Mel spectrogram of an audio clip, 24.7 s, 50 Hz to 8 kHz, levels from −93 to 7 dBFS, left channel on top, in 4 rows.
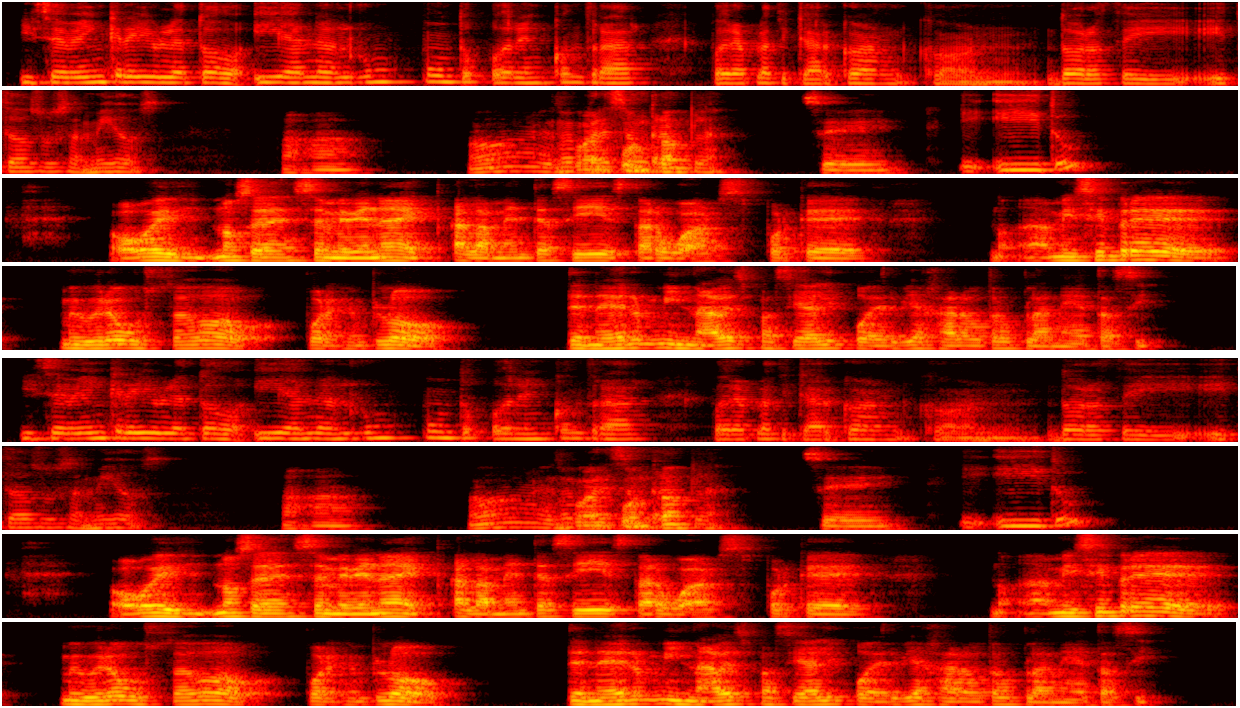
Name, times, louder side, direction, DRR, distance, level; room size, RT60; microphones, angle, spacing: voice 1, 0.1-7.0 8.9-9.8 11.0-11.6, left 3 dB, 65° left, 0.6 m, -37 dB
voice 2, 7.6-8.0 8.5-9.6 10.2-10.6 12.9-16.7 17.3-18.5 18.8-20.8 21.4-24.3, equal, 10° left, 0.5 m, -31 dB
4.6 x 2.5 x 4.2 m
head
